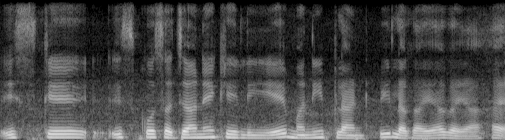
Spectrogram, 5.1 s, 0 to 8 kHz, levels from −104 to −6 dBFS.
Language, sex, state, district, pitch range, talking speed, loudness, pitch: Hindi, female, Uttar Pradesh, Budaun, 150-180 Hz, 120 wpm, -28 LUFS, 170 Hz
